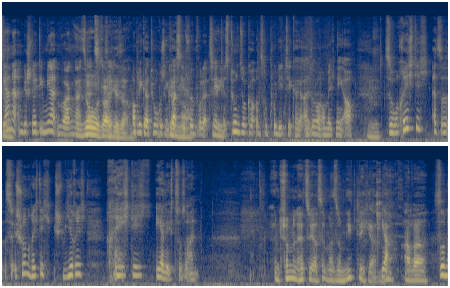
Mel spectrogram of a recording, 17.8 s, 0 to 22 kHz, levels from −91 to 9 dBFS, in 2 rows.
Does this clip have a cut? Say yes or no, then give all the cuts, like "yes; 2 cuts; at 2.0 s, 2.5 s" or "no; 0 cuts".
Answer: yes; 1 cut; at 4.4 s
